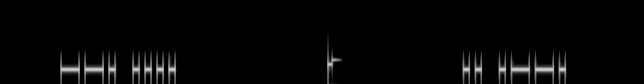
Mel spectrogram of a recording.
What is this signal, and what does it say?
Morse code, heard as a keyed tone, about 20 wpm, 700 Hz. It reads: GH IP
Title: Top Two Letter Combinations in Words 20wpm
